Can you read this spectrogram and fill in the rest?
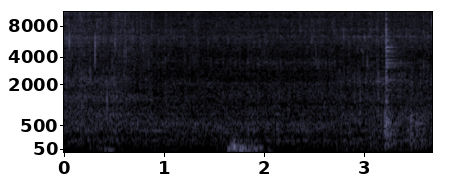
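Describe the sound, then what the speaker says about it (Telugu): Ginger, garlic and coconut paste with softened tomatoes frying in a pan for an egg masala curry, giving a quiet steady sizzle with two brief scraping stirs, no voices. "ఇప్పుడు అల్లం వెల్లుల్లి కొబ్బరి పేస్ట్ వేసి కలియబెట్టాను"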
